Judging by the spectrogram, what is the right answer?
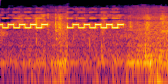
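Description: A mobile phone rings close by with a bright electronic ringtone in two repeated bursts, separated by a short gap, over quiet background noise.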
